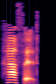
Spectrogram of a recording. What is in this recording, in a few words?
"hafid", arabic; indonesian boy names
